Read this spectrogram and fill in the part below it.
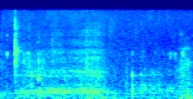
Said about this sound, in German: Also es war am Anfang so ein Knistern, dann war es ein, ähm, so, ein, so ein Knuspern beim, beim, beim Essen. Also, so wie ich dich kenne, ist es wahrscheinlich irgendwas Süßes.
